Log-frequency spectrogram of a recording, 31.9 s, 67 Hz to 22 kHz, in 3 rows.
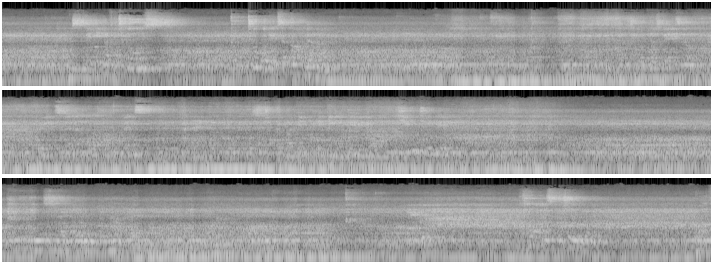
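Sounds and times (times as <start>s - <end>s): constant low hum: 0.0s - 31.9s
faint commentary: 0.0s - 31.9s
rumbling broadcast background sound: 0.0s - 31.9s.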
